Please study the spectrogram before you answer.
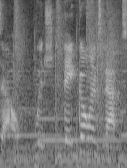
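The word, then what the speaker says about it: Aysel: this girl who was her name is azle which is not how you say it it's spelled a y se elders pronounced as L which they'd go into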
